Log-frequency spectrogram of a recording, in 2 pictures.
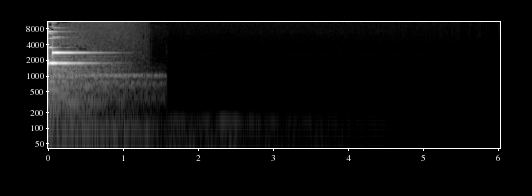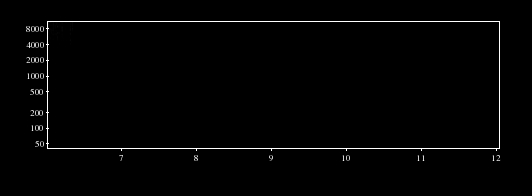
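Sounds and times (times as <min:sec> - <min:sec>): bright chime ding: 0:00.0 - 0:01.0
music bed: 0:00.0 - 0:01.0.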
